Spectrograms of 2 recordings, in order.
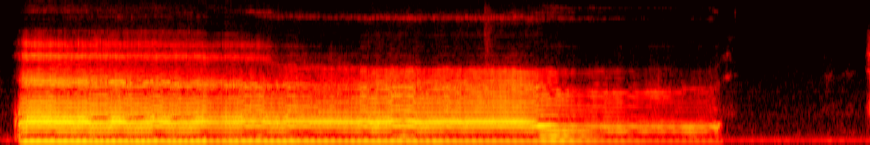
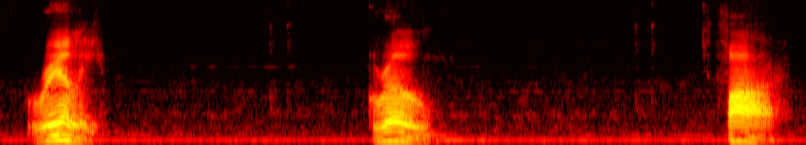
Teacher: First, I'll make the voice sound, then I'll bring my tongue slowly to the back of my mouth and curve it up, and then I'll make a sort of a round shape with my mouth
